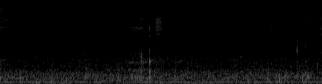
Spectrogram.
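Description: Pen or chalk scratching steadily while a math solution for a Class 10 Euclid division problem is written out, faint and continuous with small strokes and taps throughout.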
